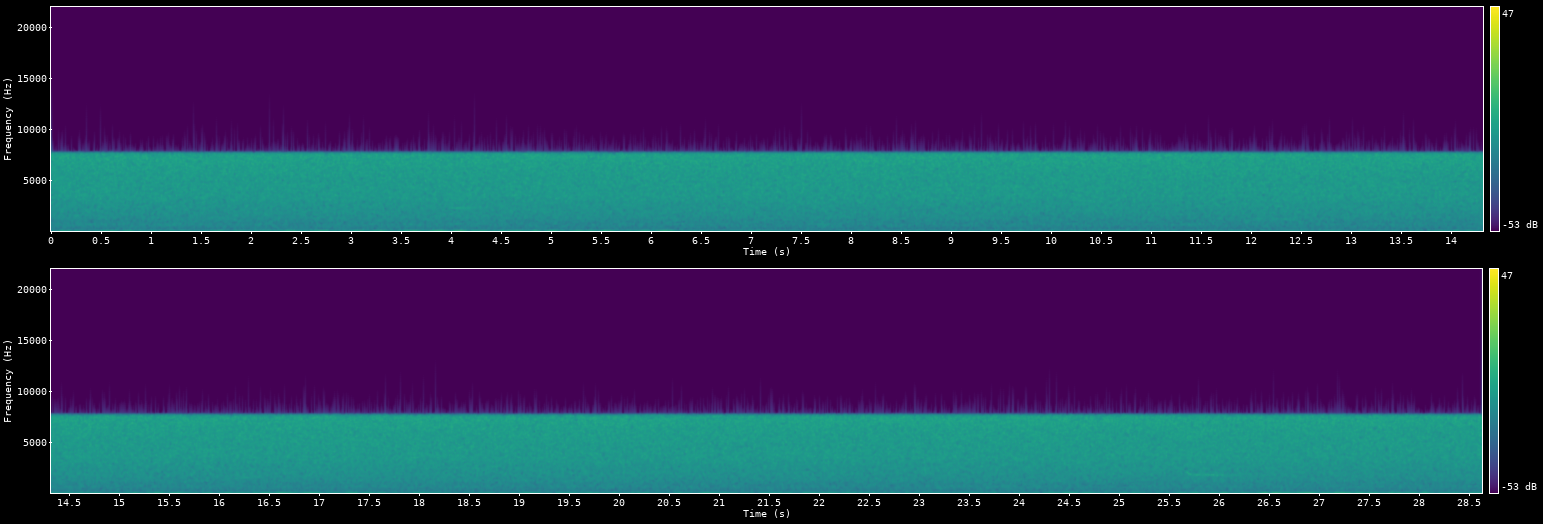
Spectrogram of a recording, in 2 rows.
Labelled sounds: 25.7	26.1	killer whale, northern resident, 1.8 to 2.1 kHz

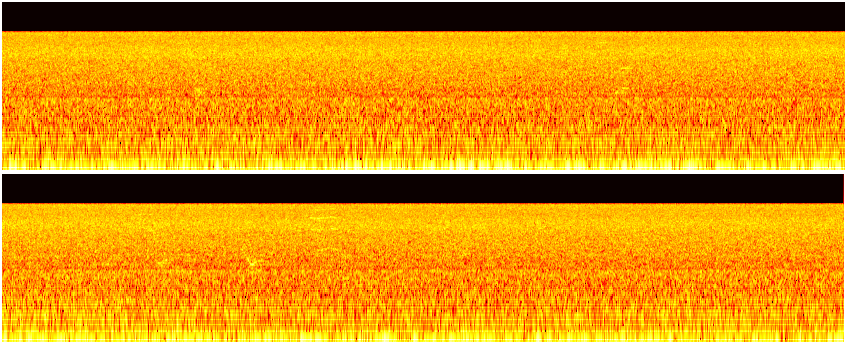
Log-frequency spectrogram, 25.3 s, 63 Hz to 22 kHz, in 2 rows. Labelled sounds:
17.3	17.6	killer whale, northern resident, G clan, 4.5 to 4.8 kHz

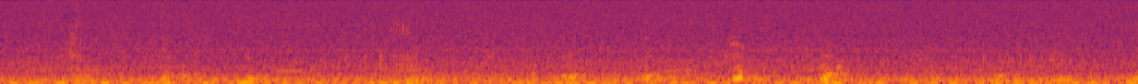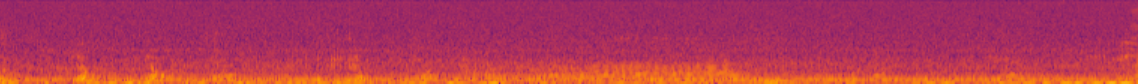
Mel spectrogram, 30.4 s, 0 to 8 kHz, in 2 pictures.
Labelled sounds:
30.1	30.3	humpback whale, 1.5 to 1.8 kHz

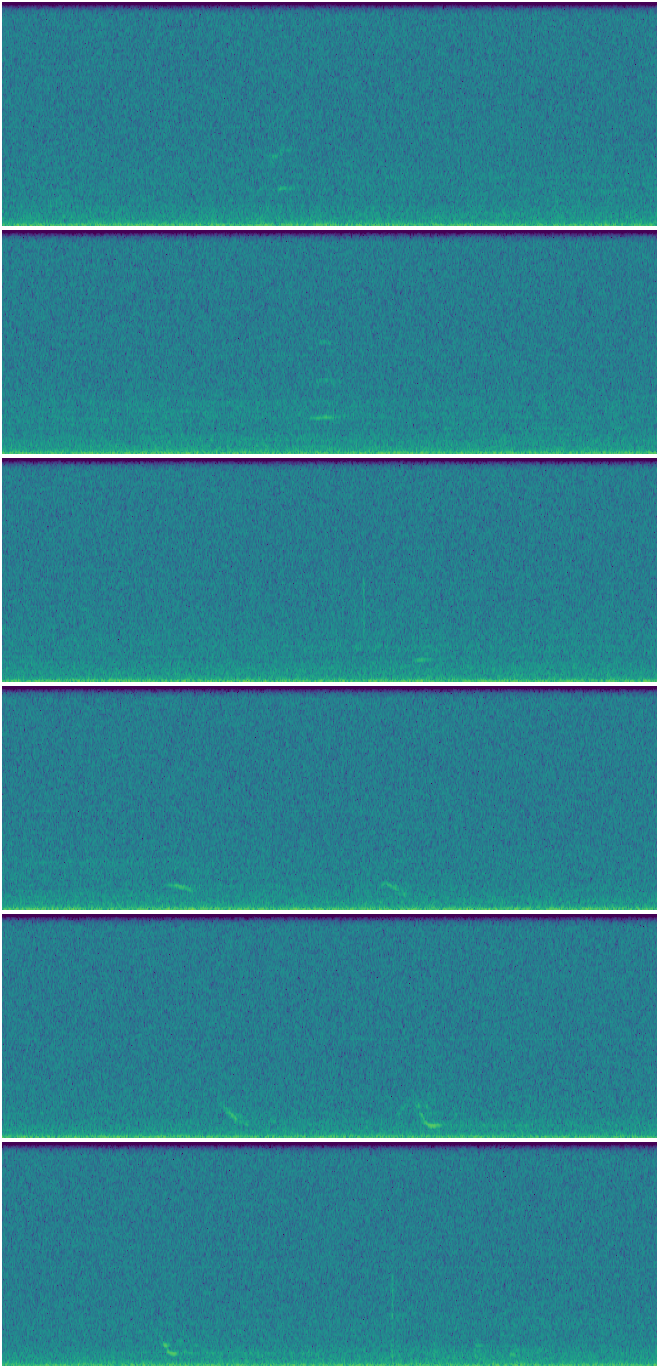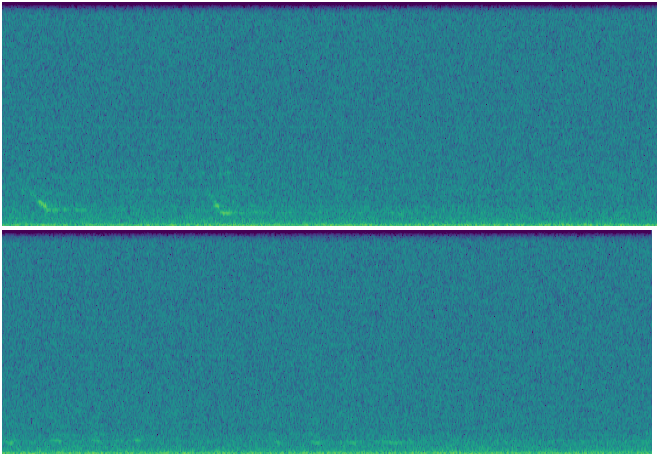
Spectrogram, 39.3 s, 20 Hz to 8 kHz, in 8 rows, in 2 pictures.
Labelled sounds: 2.0	2.2	humpback whale, 2.2 to 2.8 kHz
7.2	7.5	humpback whale, 1.2 to 1.4 kHz
15.9	16.2	humpback whale, 0.80 to 0.96 kHz
29.6	29.9	humpback whale, 0.80 to 1.3 kHz

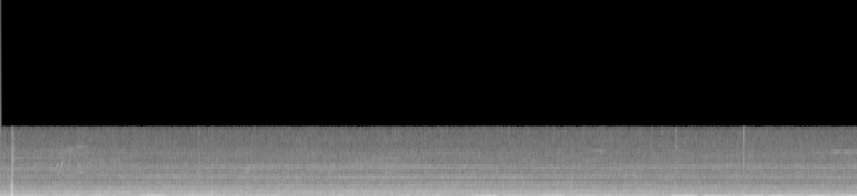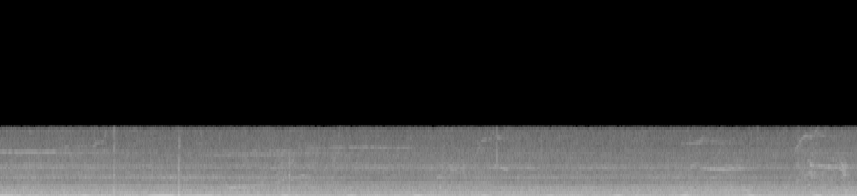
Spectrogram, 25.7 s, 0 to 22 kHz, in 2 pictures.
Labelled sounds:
0.8	2.0	killer whale, southern resident, 2.1 to 5.8 kHz
13.8	14.9	killer whale, southern resident, 5.4 to 8.0 kHz
16.1	17.6	killer whale, southern resident, L pod, call S19, 0.83 to 8.0 kHz
17.4	19.1	killer whale, southern resident, whistle, 5.3 to 8.0 kHz
19.4	20.9	killer whale, southern resident, 1.9 to 8.0 kHz
23.1	24.2	killer whale, southern resident, L pod, call S36, 0.66 to 8.0 kHz
24.7	25.7	killer whale, southern resident, 0.82 to 8.0 kHz

